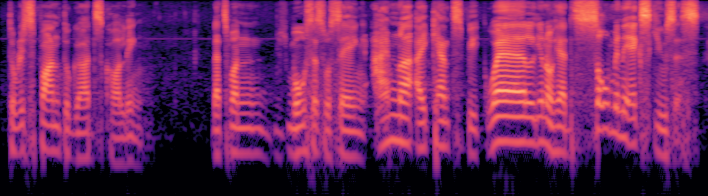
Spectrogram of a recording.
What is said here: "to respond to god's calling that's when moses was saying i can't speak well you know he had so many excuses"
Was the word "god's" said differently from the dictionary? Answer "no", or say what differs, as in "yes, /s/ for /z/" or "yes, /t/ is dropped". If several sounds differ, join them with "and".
yes, /s/ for /z/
